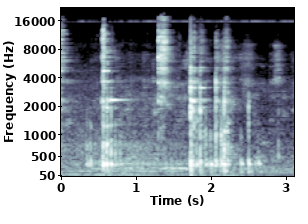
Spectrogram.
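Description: Dishes and cutlery clink and clatter as the table is cleared, a series of sharp, bright knocks and rattles in irregular bursts, with no talking.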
